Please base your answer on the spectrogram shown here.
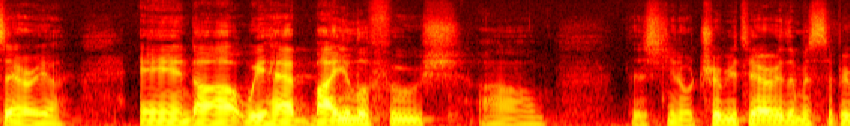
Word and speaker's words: Lafourche: And that's how it's spelled in French, Lafourche. Lafourche, yeah. Lafourche, that's right.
